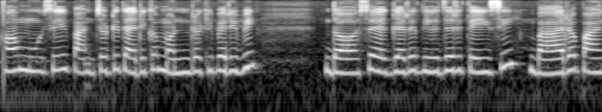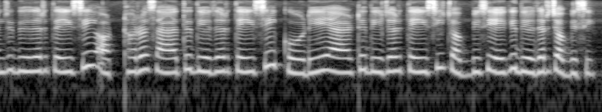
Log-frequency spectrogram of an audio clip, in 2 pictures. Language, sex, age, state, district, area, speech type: Odia, female, 18-30, Odisha, Kendujhar, urban, spontaneous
